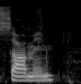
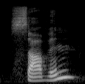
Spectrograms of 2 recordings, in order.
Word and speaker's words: Samhain: They said the Scots, or however you want to say the Scottish people, pronounce Samhain as Samhain with a V, and the Irish represented it as Samhain.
